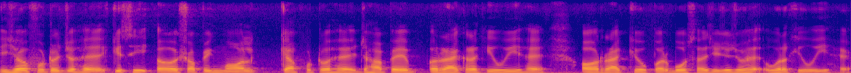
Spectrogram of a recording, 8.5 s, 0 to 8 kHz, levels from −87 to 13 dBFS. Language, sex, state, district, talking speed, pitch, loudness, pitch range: Hindi, male, Uttarakhand, Tehri Garhwal, 210 wpm, 130 Hz, -16 LUFS, 120-140 Hz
